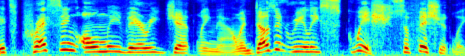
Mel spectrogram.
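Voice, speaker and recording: The voice is a put-on character. It sits at a fairly high pitch. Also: moderate pace. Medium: video game. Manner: dry, pedantic.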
